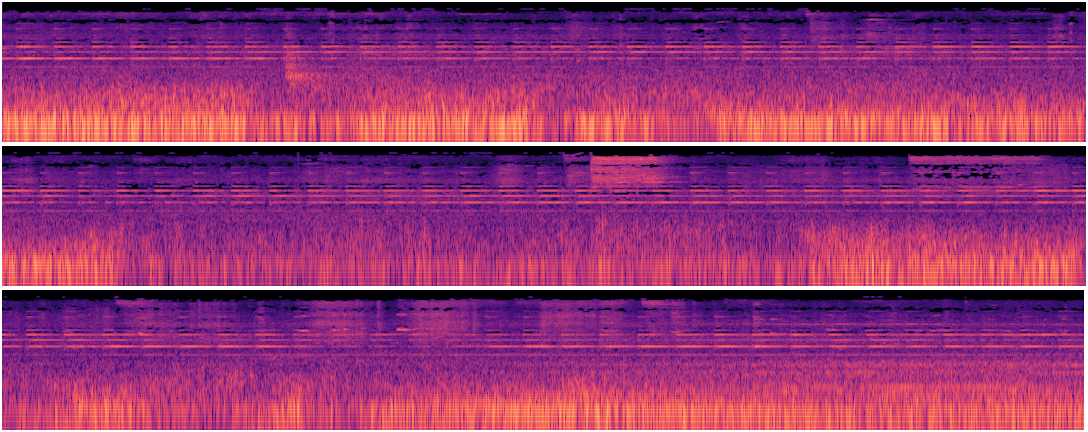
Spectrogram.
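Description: Freight train cars rolling past at close range, a steady rolling noise of wheels on rail that swells and eases as the cars go by, with a thin steady high-pitched ringing tone throughout and a brief hiss about halfway through.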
